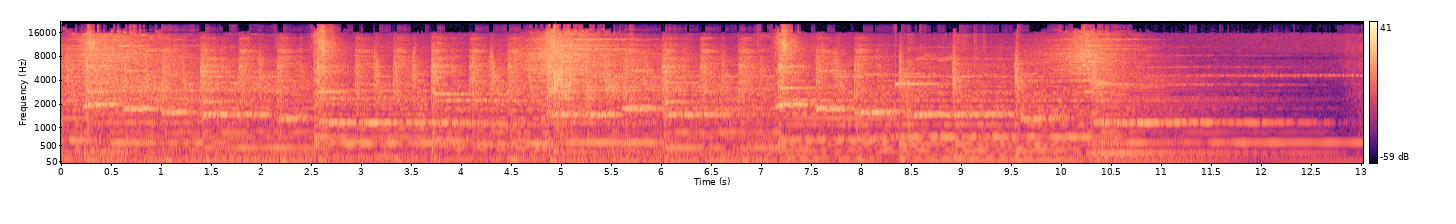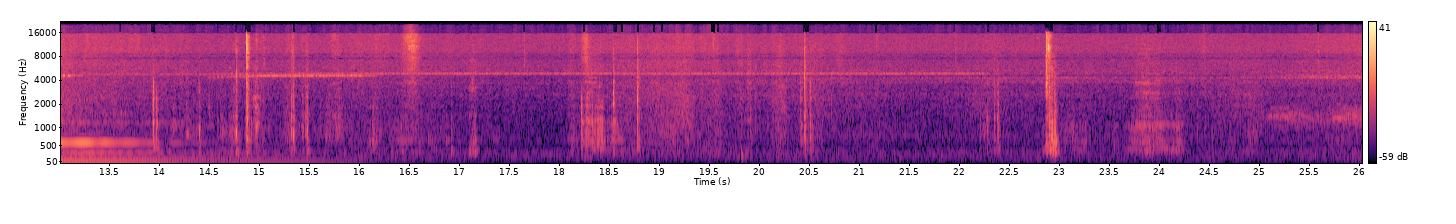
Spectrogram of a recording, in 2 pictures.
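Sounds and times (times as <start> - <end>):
background music: 0.0 - 14.0
high insect note: 4.8 - 6.8.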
